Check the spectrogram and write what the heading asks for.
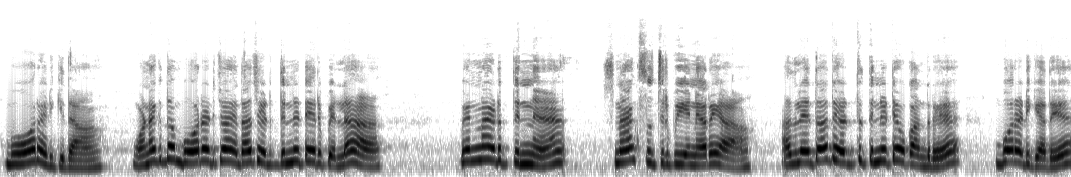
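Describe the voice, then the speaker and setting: A performer voicing a grumpy young husband and bossy older brother in a cartoon, grumbling and scolding. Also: male voice, sits high, brisk, pauses often, warm tone, dull audio, lightly acted. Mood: mocking. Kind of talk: cartoon voice acting.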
